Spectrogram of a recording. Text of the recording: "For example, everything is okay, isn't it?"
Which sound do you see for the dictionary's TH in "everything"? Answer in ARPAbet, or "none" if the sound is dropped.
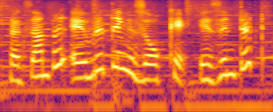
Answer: T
